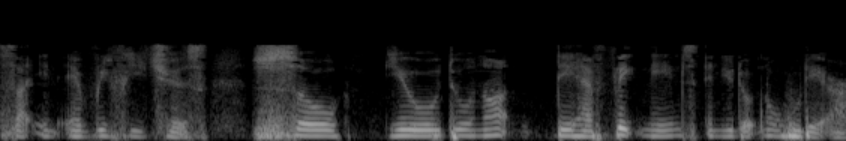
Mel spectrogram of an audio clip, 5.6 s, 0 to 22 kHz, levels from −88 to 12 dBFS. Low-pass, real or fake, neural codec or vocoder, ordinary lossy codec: 7.2 kHz; real; none; MP3, 24 kbps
